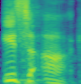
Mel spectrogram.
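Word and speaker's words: Yitzhak: In Hebrew, you actually separate all the vowels. You don't blend them together like that. So it's pronounced Itzhak.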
